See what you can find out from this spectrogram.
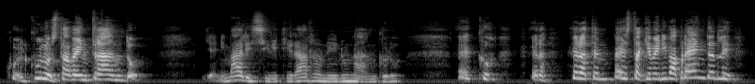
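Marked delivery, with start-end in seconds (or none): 0.0-1.5 high, loud suspense; alarmed narration. A narrator's reading. Narrator tells of someone entering, alarmed storytelling. 4.5-7.4 high, stammering start building to loud alarm; panicky narration. A narrator's reading. Animals think Tempesta is coming for them, panicky telling.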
